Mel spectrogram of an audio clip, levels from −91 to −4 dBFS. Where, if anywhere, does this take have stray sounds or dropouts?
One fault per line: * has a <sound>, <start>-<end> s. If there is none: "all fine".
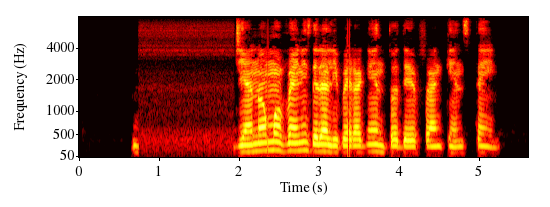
all fine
